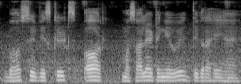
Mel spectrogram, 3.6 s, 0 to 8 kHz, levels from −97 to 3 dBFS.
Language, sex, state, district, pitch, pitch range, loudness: Hindi, male, Uttar Pradesh, Lalitpur, 130 Hz, 120-135 Hz, -21 LUFS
